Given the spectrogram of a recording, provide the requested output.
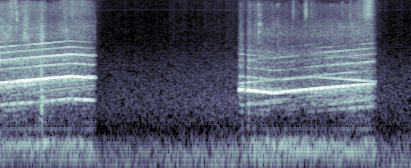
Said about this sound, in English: Air raid sirens are sounding over Israeli cities, including Tel Aviv and Jerusalem, and the booms of missiles being shot down have been heard.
